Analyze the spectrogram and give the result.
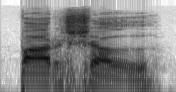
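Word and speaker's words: partial: শাল ব্যাস হয়ে গেল পার্শাল সুতরাং এই শব্দটা থেকে আমরা মোট দুটি সিলেবল পেলাম ঠিক তো যেমন পি এ আর পার এবং টি আই এল শাল পারসাল পার্শাল মানে হলো আংশিক বোঝা গেল মনে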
